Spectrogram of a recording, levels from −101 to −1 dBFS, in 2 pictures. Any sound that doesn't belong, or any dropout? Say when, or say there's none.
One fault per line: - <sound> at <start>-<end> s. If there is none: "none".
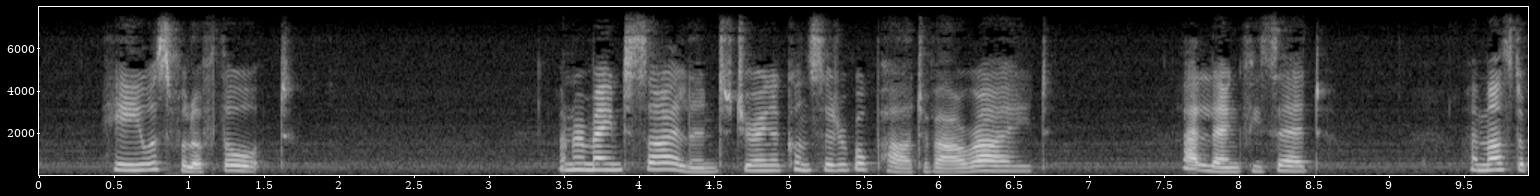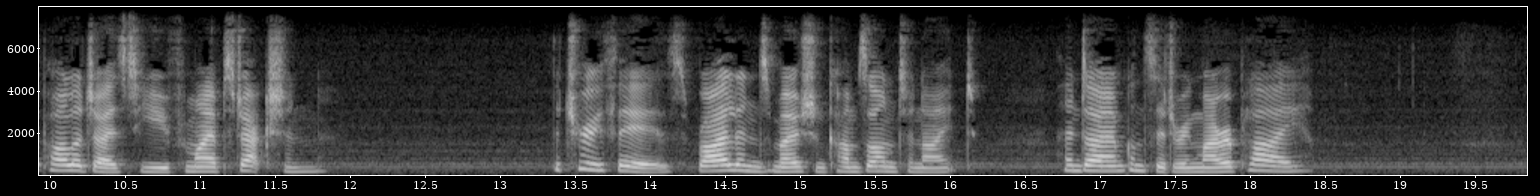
none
